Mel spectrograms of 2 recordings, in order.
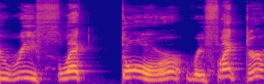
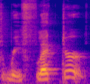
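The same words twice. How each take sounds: First: Spell-it-out delivery of "reflector", final OR given its full vowel; sounded out. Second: "reflector" run together, ending in a reduced "ter"; natural connected "reflector", unstressed ending; said fast. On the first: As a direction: say "reflector" as re-flec-TOR, with a gap before "tor". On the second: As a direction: say "reflector" in one go, final OR weakened to "er". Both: Shown as a demonstration. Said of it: "when you, we say it fast".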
